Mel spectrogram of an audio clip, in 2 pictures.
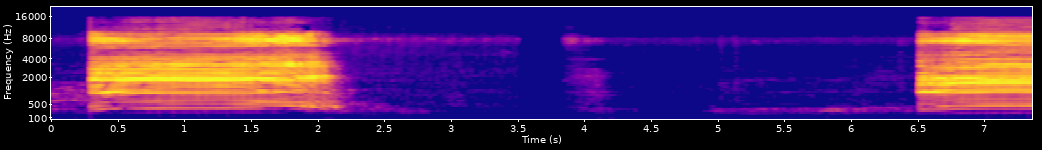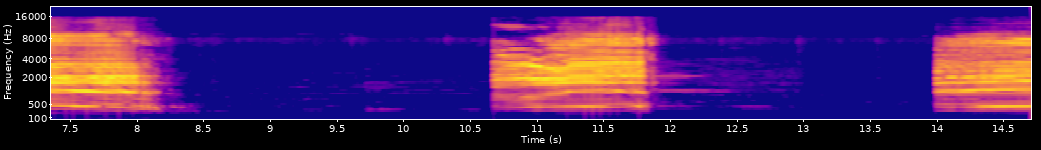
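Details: Cow. Four loud, rich moos from a cow ring out, each held for one to two seconds and slightly falling at the end. Between the calls there is only faint rustling and quiet background.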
